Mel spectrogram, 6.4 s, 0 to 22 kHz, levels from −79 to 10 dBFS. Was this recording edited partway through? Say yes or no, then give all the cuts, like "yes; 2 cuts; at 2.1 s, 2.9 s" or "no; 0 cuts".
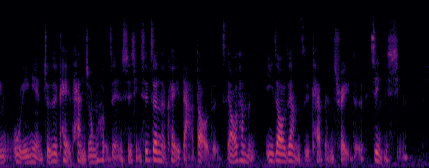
yes; 1 cut; at 5.5 s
